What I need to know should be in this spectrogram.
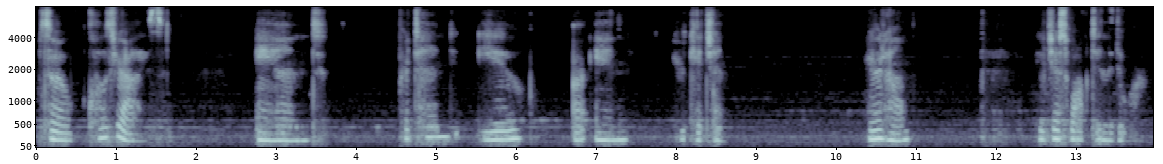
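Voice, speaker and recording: A woman guiding a meditation in a soothing, unhurried way, with long pauses and breathy phrases that trail toward a whisper. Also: deep voice, slight background noise. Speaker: guided meditation host. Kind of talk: guided meditation narration.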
